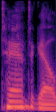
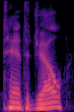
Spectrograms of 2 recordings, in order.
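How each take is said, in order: First: The G is said as a hard G. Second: The G is said as a soft G. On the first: This is how the speaker always said it. The speaker calls it wrong. "I've been calling it Tantagel my entire life" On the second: This is how the game says it. The speaker calls it right. "I got to hear that it was Tantagel"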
